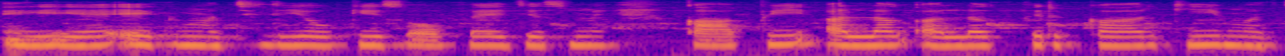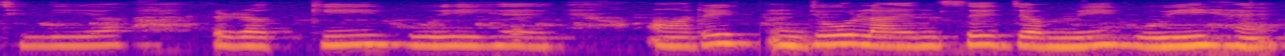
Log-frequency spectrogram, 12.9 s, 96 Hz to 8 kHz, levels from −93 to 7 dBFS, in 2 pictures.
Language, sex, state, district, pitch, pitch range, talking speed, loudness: Hindi, female, Maharashtra, Pune, 220 Hz, 215-230 Hz, 110 wpm, -25 LUFS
